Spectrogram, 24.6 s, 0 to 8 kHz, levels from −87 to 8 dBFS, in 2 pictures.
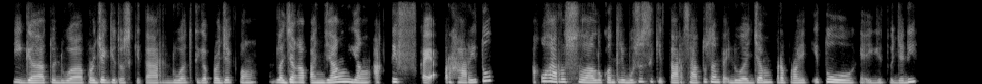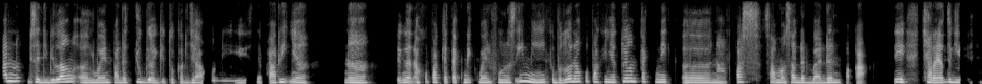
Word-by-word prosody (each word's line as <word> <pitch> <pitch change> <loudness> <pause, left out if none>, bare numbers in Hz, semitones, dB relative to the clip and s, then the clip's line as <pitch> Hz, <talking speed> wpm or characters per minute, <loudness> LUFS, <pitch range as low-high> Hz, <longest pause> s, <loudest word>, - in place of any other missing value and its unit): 3 200 -3 +2
atau 210 - -3
2 190 -1 +1
project 210 +1 +2
gitu, 190 - -5
sekitar 180 +1 -3
2 195 0 0
atau - - -18
3 195 0 -2
project 205 +3 -1
long 200 0 -2 0.2
la 225 -2 +3
jangka 220 0 +4
panjang 215 +6 +3
yang 210 -3 +1
aktif 265 -2 -3
kayak 465 - +3
per 225 - -1
hari 220 +1 -1
tuh, 360 +9 0 0.6
aku 320 - -3
harus 270 -4 +3
selalu 215 -4 +2
kontribusi 220 +3 -1
sekitar 220 -7 -2
1 205 +2 -3
sampai 235 -5 -1
2 195 -2 +2
jam 220 +3 +1
per 215 0 0
proyek 200 +1 -2
itu, 225 -4 +3
kayak - - -9 0.2
gitu. 205 - -27
Jadi, 190 +8 0 0.9
kan 320 0 +3
bisa 230 +3 0
dibilang, 255 +7 +5
eee, 215 -2 0
lumayan 215 +1 +1
padat 210 0 -1
juga 235 -3 +3
gitu, 195 - -8
kerja 195 -2 -2
aku 190 - -15
di 185 0 -8
setiap - - -10
harinya. 215 -2 +1 0.5
Nah, 200 -2 +3 0.4
dengan 215 0 +1
aku 220 - -8
pakai 225 0 +1
teknik 220 -1 -1
mindfulness 215 0 0
ini, 260 -8 +4
kebetulan 240 +7 +2
aku 290 - -10
pakainya 250 -3 0
tuh 305 0 +2
yang 300 - +1
teknik, 245 -3 -2 0.2
eee, 210 0 +2
nafas 210 +4 -2
sama 215 0 0
sadar 210 -3 +2
badan 205 +3 +2
peka. - - +1 0.4
Nih 250 -2 +4 0.2
caranya 215 -2 +5
tuh - - +3
gini 220 -1 -6
215 Hz, 175 wpm, -21 LUFS, 205-235 Hz, 0.9 s, dibilang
